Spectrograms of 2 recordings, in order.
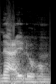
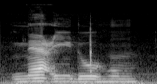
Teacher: ننتبه إلى الكسرة على العين وإشباعها · Shown in: second take · لا نقول نعدهم هكذا، تبين أن الحركة مختلسة أي منتقص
